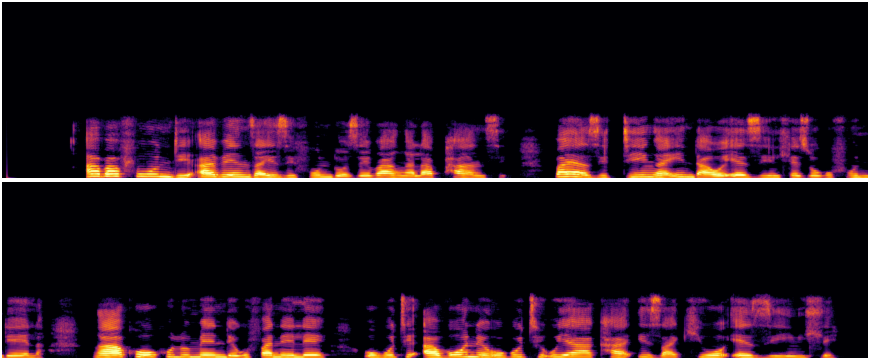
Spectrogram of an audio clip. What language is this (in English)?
North Ndebele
